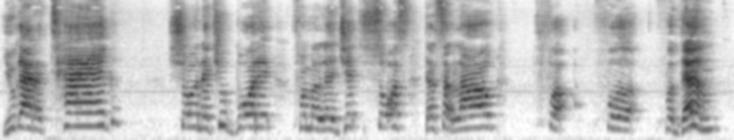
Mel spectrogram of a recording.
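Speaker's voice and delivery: loud, high, aggressive enforcer shouting; mock official demand. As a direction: bark it like a thug seizing your food. Acted official seizing your vegetables.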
